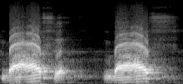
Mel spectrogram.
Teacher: عین بیچ والے حلق سے، سا سامنے والے دانت کا کارنر اور زبان کا کارنر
